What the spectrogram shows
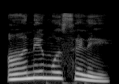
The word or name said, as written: ಆನೆಮೊಸಳೆ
